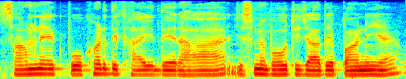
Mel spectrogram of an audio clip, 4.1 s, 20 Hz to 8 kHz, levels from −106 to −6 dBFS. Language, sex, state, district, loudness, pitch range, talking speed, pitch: Hindi, male, Uttar Pradesh, Lalitpur, -16 LUFS, 125-145 Hz, 190 wpm, 135 Hz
